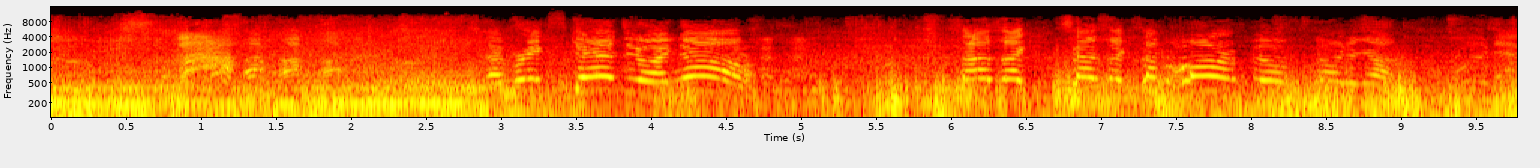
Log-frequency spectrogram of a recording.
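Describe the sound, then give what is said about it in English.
A bicycle brake squeals in shrill, wavering bursts, a few times over several seconds, against a steady rumble of wind and riding noise. “Sounds like someone's gonna crash into me. It's only my brake.”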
